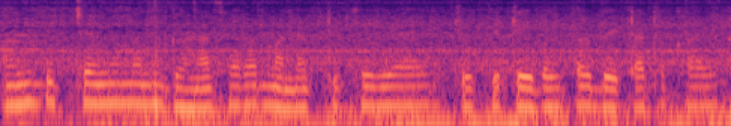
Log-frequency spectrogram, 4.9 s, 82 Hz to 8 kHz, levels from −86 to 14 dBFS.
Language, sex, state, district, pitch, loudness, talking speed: Marwari, female, Rajasthan, Churu, 160 Hz, -17 LUFS, 185 wpm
